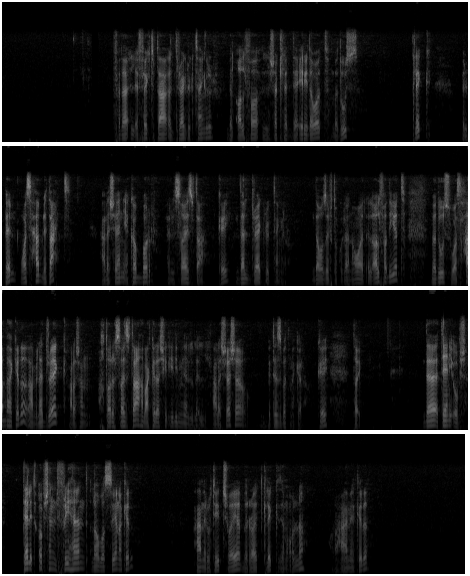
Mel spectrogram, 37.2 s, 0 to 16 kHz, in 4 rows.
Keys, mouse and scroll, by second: 1.6 alt+F9, 7.6 click, 8.4 click, 26.6 click, 28.8 click, 29.1 click, 32.9 right click, 34.6 right click, 34.6 click.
